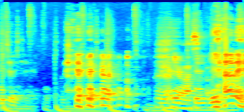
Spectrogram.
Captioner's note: laughs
